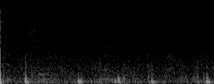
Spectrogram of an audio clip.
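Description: A sharp click, then a string of soft, dull low thumps, about two a second and unevenly spaced.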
